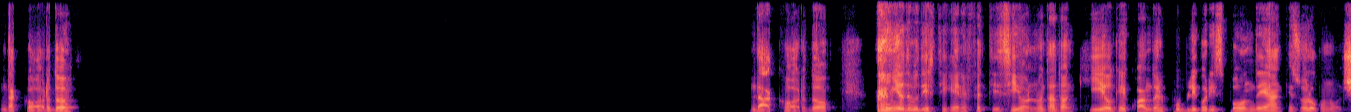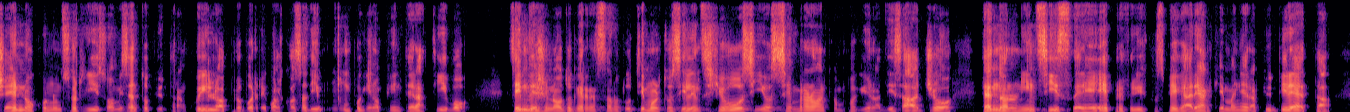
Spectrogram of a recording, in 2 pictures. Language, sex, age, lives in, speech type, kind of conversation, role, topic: Italian, male, 20-24, Italy, read, expert-assistant, asker, Come posso capire se quello che leggo sulle scelte economiche delle persone è davvero affidabile?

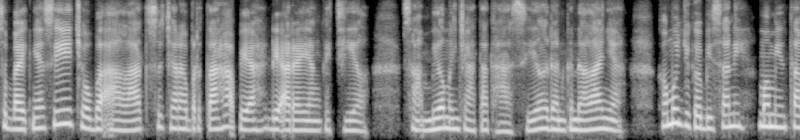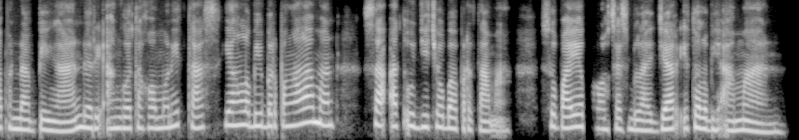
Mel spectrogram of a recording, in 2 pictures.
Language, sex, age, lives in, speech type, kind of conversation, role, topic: Indonesian, female, 35-39, Indonesia, read, expert-assistant, expert, Bagaimana cara memastikan informasi tentang alat pertanian baru yang sering muncul di media sosial itu benar-benar akurat?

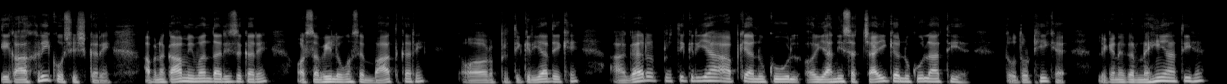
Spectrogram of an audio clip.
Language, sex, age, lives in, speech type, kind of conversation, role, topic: Hindi, male, 30-34, India, conversation, advice, advisor, अस्वीकृति से सीखकर मैं आगे कैसे बढ़ूं?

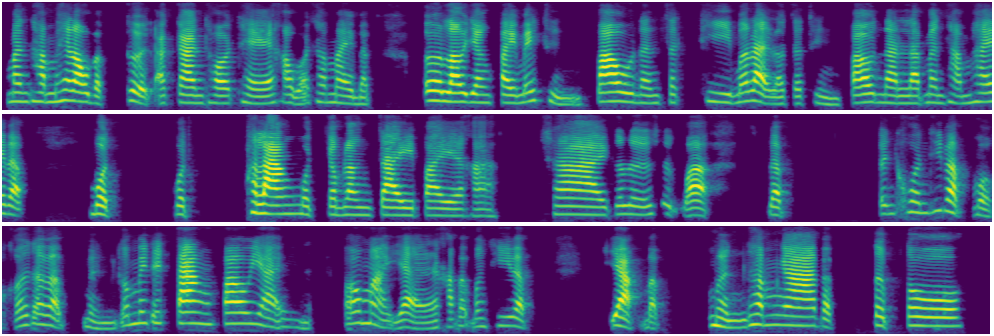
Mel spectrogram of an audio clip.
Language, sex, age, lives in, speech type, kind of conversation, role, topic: Thai, female, 35-39, Thailand, conversation, unstructured, none, คุณคิดว่าการตั้งเป้าหมายช่วยให้ชีวิตมีความหมายไหม?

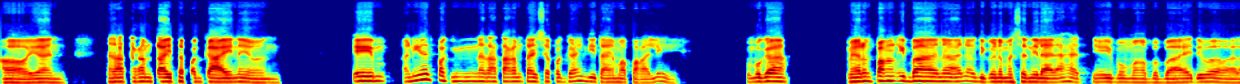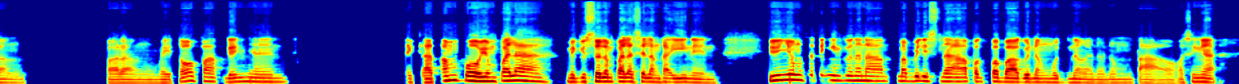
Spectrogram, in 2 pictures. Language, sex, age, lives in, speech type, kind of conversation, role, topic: Filipino, male, 25-29, Philippines, conversation, unstructured, none, Anong pagkain ang laging nagpapasaya sa iyo kapag nakakain mo ito?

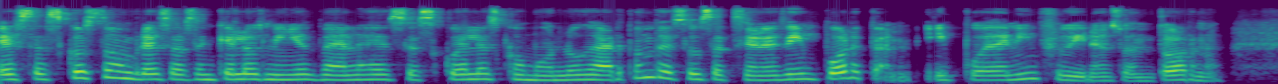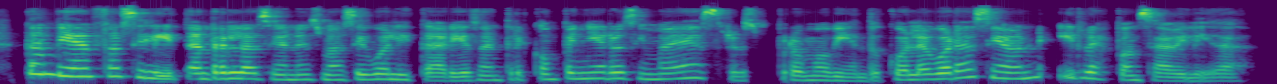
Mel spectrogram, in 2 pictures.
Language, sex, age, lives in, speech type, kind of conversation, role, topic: Spanish, female, 25-29, United States, read, expert-assistant, expert, ¿Por qué en algunas familias se espera que los niños sean más independientes que en otras?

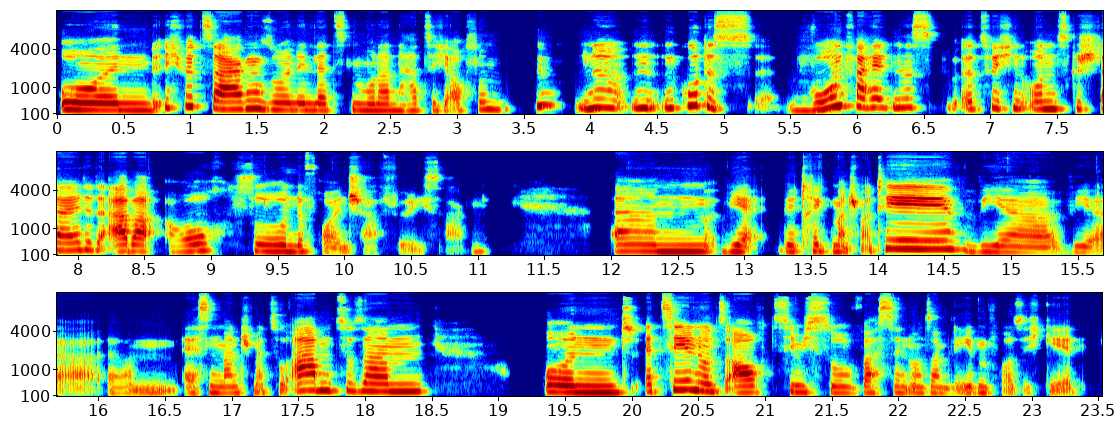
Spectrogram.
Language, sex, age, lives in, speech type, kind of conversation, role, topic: German, female, 35-39, United States, conversation, advice, user, Wie setze ich gesunde Grenzen, wenn ich mich neu verliebe?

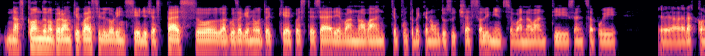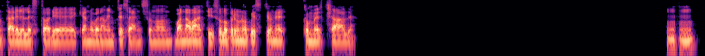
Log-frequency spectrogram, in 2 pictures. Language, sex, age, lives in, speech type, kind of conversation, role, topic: Italian, male, 30-34, Italy, conversation, podcast, guest, Perché ami così tanto una serie TV?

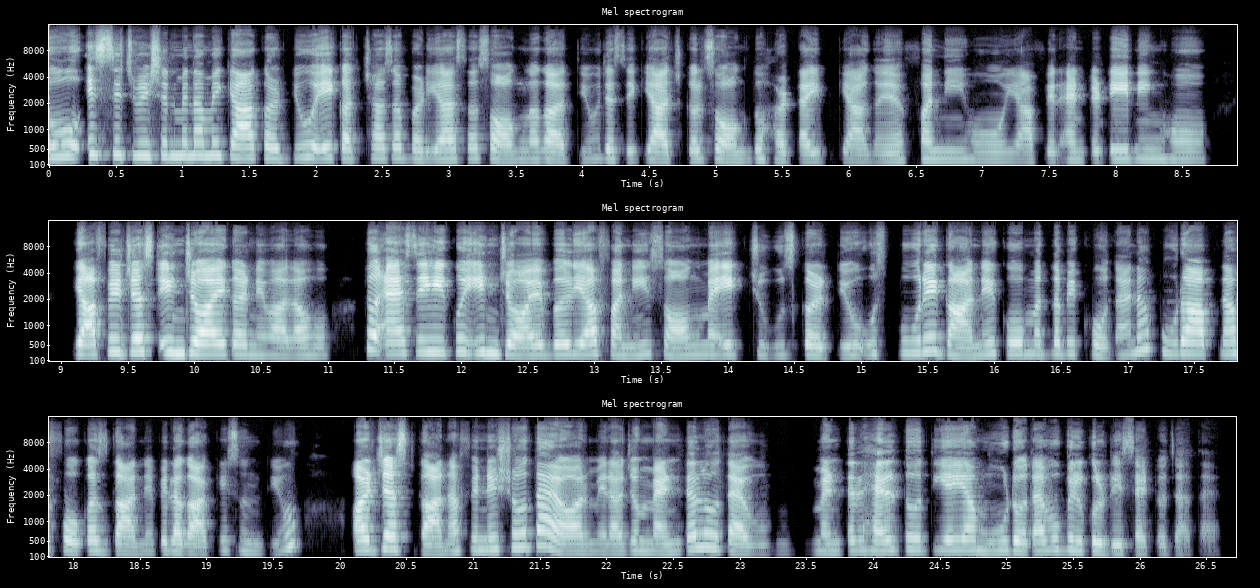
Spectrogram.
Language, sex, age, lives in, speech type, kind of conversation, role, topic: Hindi, female, 50-54, India, conversation, podcast, guest, Quick mental reset ke liye tumhara sabse simple routine kya hai?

